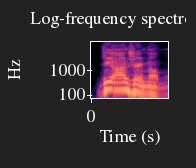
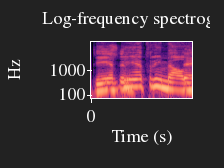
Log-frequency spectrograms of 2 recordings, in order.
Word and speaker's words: DeAnthony Melton: you know, look, everyone say Joe, they had DeAnthony Melton, DeAndre Melton, whatever. I always say it wrong. What is it? The Anthony Melvin.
